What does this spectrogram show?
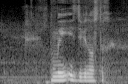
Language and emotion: Russian, neutral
